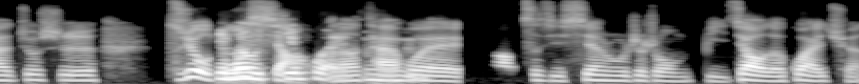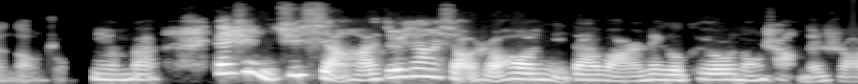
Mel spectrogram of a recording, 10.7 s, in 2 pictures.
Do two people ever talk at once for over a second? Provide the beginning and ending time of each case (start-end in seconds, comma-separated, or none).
1.4-2.7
